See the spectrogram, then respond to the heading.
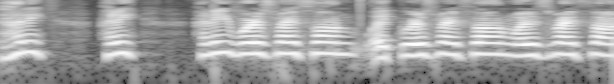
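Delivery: put-on frantic, fast, panicked, repeated pleading tone. Retelling asking the husband for the phone: imitating own panicked asking. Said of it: "I was just panicked".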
